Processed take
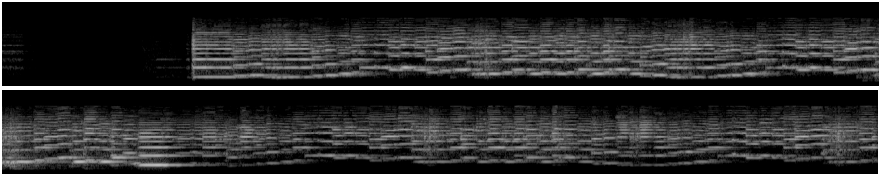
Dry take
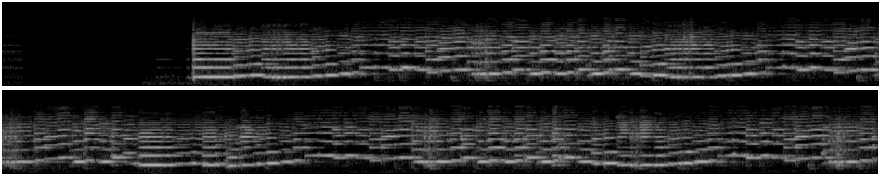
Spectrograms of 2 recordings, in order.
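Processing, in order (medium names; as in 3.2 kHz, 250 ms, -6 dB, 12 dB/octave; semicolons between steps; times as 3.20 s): Bessel high-pass 890 Hz, order 4, from 8.60 s 350 Hz, from 10.42 s 1.5 kHz; filtered feedback delay 131 ms, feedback 32%, low-pass 1.8 kHz, level -11 dB; trim +5 dB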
